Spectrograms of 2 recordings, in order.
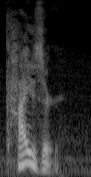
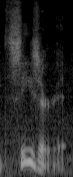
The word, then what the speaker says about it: Caesar: I mean, as far up as 1914, up to 1918, you know, the German term Kaiser, that's actually a closer to correct pronunciation of C-A-E-S-E-R than Caesar is.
